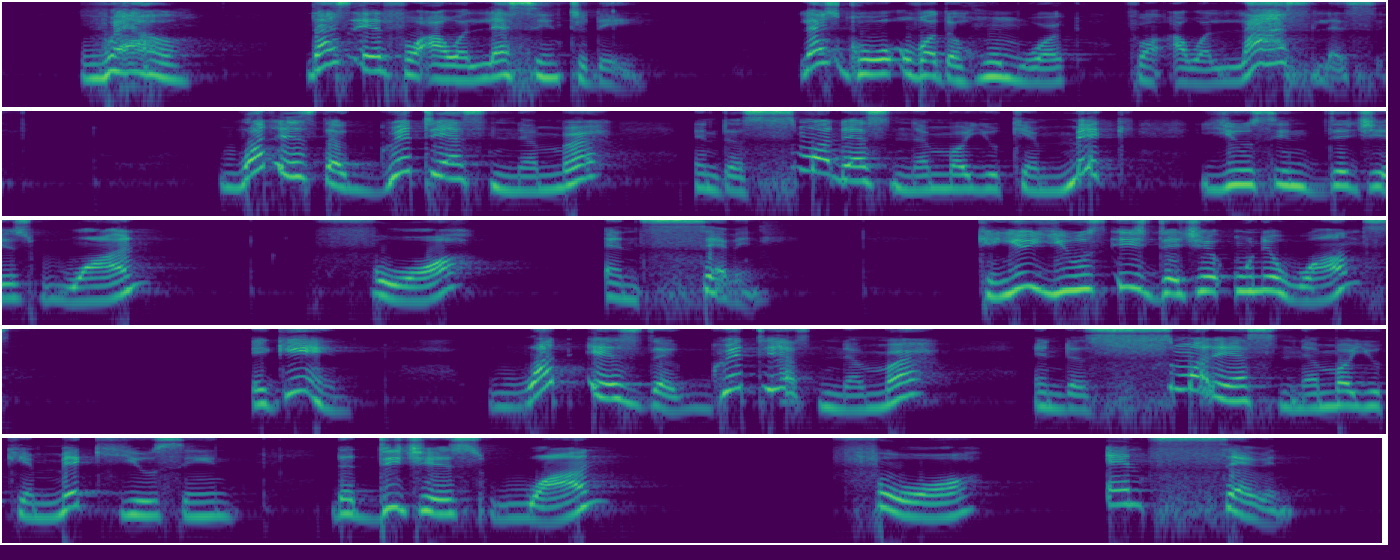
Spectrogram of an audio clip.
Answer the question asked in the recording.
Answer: The greatest number you can create with those three digits is 741.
